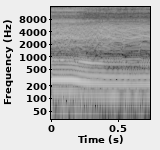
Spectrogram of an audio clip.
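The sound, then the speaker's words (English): A deep foghorn blast sounds alone, a loud, steady, buzzy low tone that dips slightly in pitch at the start and then holds unbroken for under a second. “Ooh. Foghorns.”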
